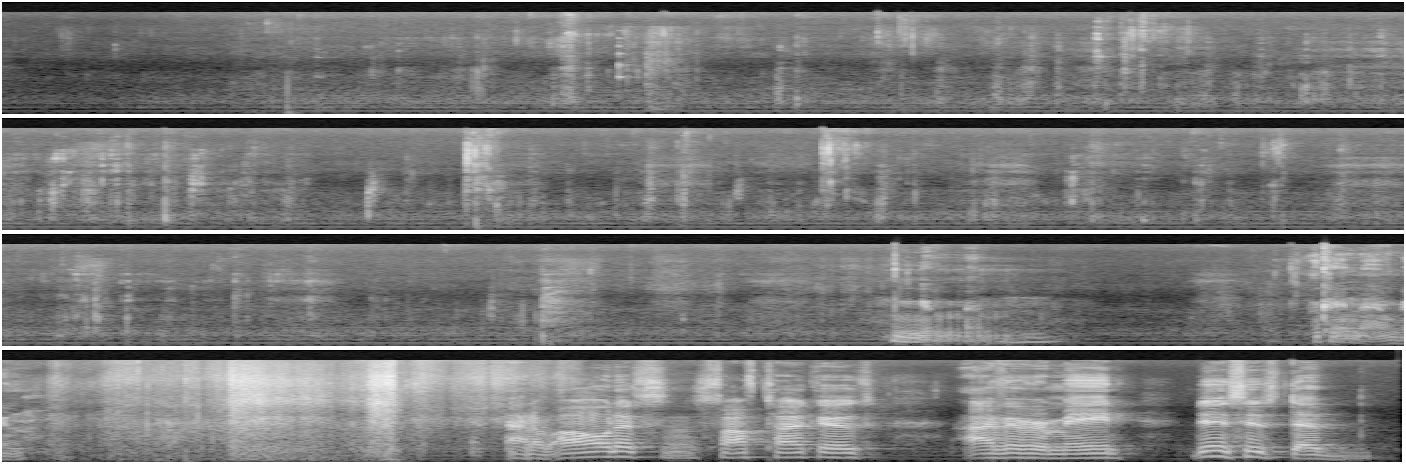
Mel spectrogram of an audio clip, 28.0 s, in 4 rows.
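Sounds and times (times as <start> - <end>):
steady low hum: 0.0 - 28.0
person chewing taco: 0.2 - 18.6, 21.1 - 23.6
wet mouth clicks and crunches: 2.4 - 13.5.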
